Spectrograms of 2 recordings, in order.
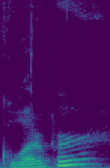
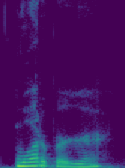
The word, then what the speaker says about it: Whataburger: in and out versus how do you say it Whataburger Whataburger there's no R in there no yes um yeah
